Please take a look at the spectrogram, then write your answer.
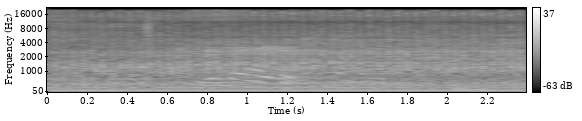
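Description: A brand-new New Holland 3600 tractor idles on its first day of running, with a steady low rhythmic chug and a mechanical hum. People talk nearby over the engine.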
